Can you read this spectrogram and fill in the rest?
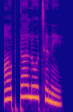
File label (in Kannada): "ಆಪ್ತಾಲೋಚನೆ", Kannada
